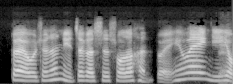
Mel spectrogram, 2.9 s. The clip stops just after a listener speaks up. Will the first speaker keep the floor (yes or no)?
yes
